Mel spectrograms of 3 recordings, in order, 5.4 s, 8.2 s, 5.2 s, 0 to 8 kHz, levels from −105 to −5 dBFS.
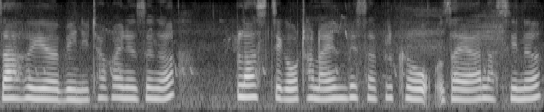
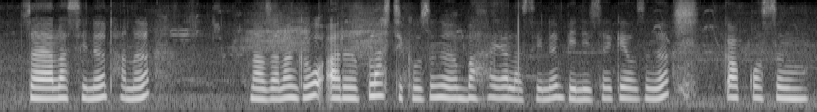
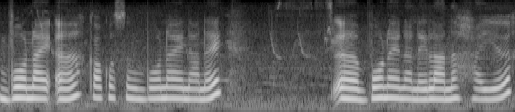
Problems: constant background noise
